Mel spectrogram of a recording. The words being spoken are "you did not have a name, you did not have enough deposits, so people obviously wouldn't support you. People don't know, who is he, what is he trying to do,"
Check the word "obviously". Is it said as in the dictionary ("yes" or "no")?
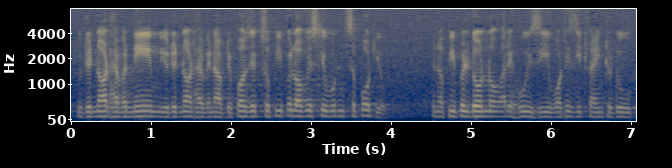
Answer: yes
